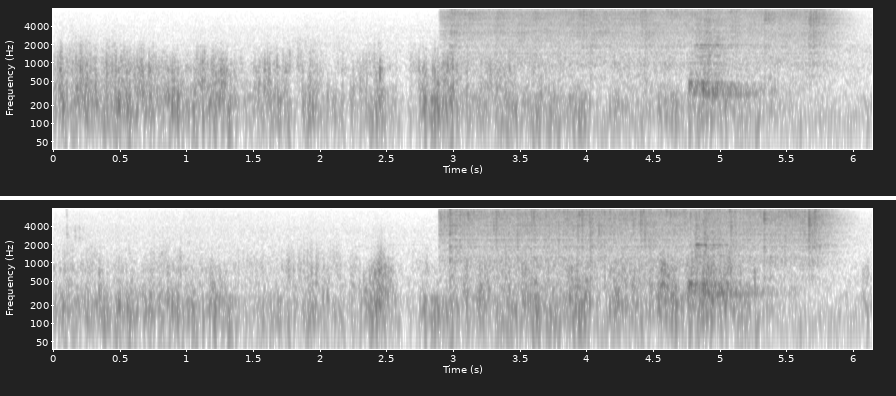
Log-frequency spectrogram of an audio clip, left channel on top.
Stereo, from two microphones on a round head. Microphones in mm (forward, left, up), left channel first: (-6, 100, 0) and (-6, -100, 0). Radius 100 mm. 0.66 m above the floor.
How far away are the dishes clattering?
About 7 m.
